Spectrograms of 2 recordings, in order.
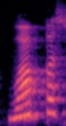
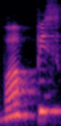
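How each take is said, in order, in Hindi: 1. दूसरे अक्षर में 'a' स्वर है। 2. दूसरे अक्षर में 'i' स्वर है। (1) "वापस होता है" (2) "वापिस कोई शब्द होता ही नहीं है"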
